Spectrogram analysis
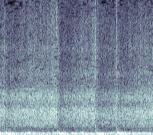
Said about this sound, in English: This sellout crowd is cheering. Get chills just listening to that.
